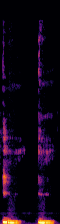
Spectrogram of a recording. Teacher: So we say it's a close or high vowel. It's front and it's spread. And as for quantity, it's long and tense.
